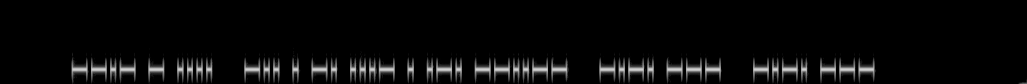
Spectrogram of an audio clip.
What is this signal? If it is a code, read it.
Morse code, heard as a keyed tone, about 25 wpm, 700 Hz. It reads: QTH DENVER, CO CO
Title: Practice QSO - Exchange 1 - Beginning - 25wpm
